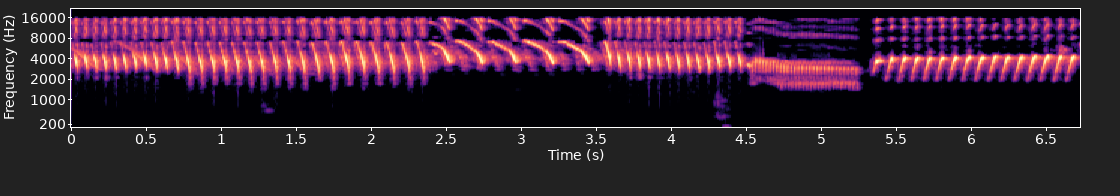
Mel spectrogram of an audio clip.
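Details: Vigorous canary song for coaxing other canaries to sing. Long unbroken high rolling trills give way to a run of swooping whistled notes, then a brief harsher buzz, then the rolling trill again.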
